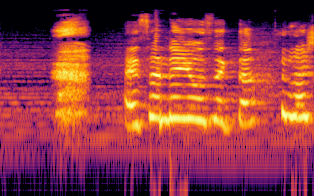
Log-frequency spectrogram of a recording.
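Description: A young woman crying: a sharp gasping breath about half a second in, then sobbing with her voice wavering from about a second in.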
